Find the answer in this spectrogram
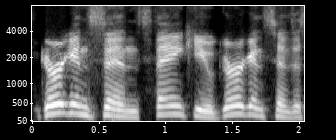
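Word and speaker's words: Girgensons: eakin zemgus i can't even say his name jerkinson gergenson's thank you gerginson's it sounds like something you do when you're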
